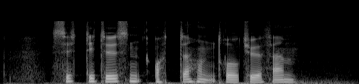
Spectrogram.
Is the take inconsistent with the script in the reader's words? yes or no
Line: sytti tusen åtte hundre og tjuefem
yes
